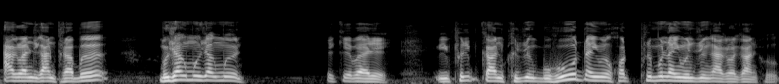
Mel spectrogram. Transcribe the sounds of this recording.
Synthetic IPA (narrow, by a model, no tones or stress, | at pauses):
aɡlaniɡanpʰɯɾabɯ | mɯzaŋmɯzaŋmɯn | ekeβaɾe | ipʰɯɾip̚ɡankʰɯzɯŋbuɦut̚najmɯnhʰɔt̚pʰɯɾibɯnajmɯnd͡ʒɯŋaɡlaɡankʰɯ̰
